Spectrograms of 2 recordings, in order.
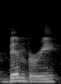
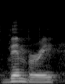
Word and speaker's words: Bemburry: there salahee binberry salehi binbury salehi binbury i keep saying his name wrong it's bimbery uh right there new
